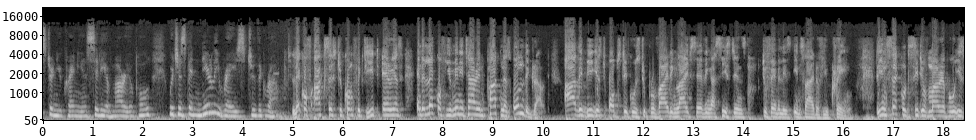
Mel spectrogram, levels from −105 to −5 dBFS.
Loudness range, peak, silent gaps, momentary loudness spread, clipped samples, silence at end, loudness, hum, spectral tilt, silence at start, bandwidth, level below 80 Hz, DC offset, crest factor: 2 LU; -14 dBFS; none; 6 LU; under 0.1%; 0 s; -29 LUFS; none; -4.5 dB/octave; 0 s; 15 kHz; -44 dBFS; under 0.1%; 16 dB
